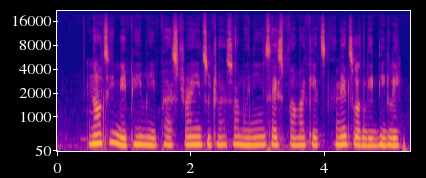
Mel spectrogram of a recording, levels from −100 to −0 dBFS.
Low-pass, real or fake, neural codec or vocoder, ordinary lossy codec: 19.8 kHz; fake; codec, 44.1 kHz, 7.8 kbps, Pupu-Codec; none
